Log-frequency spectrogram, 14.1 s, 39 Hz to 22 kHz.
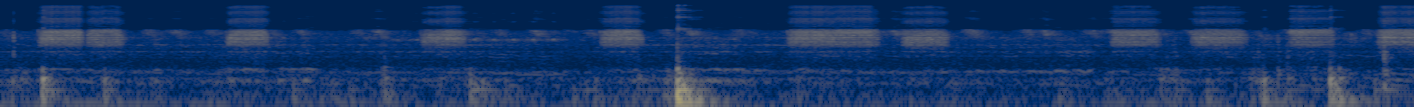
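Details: Barn owls at a nest webcam in Cabañeros National Park, Castilla-La Mancha, Spain, 2020 breeding season, female feeding while the male tries to sleep; about ten harsh, breathy hisses, each under a second, with a loud thump midway.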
